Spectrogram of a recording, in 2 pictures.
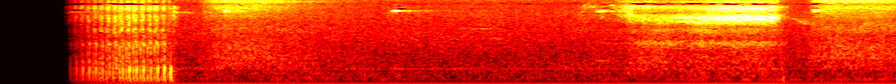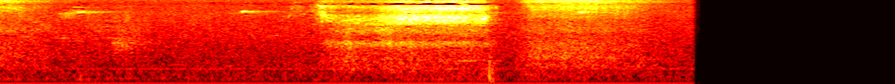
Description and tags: tobby ronquido
funny pug sleep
